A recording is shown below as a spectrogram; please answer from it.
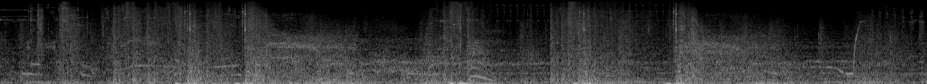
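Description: Repeated heavy shotgun blasts in the game Death Stranding, loud booming shots spaced a second or two apart over constant rumbling combat noise, with occasional crashes mixed in.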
